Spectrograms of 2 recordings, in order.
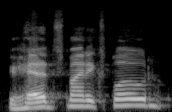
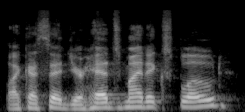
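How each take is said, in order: First: "explode" pitched high and stressed; emphatic repeat. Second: Said in the usual way. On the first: Shown as a demonstration. Host warning viewers of shocking news, high emphatic repeat. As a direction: lean hard into "explode" for a dramatic warning.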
